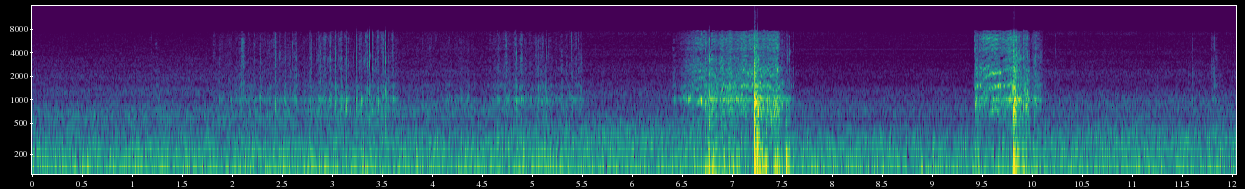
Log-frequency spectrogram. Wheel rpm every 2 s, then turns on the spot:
0, 20, 20, 60, 20, 10.
2-6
